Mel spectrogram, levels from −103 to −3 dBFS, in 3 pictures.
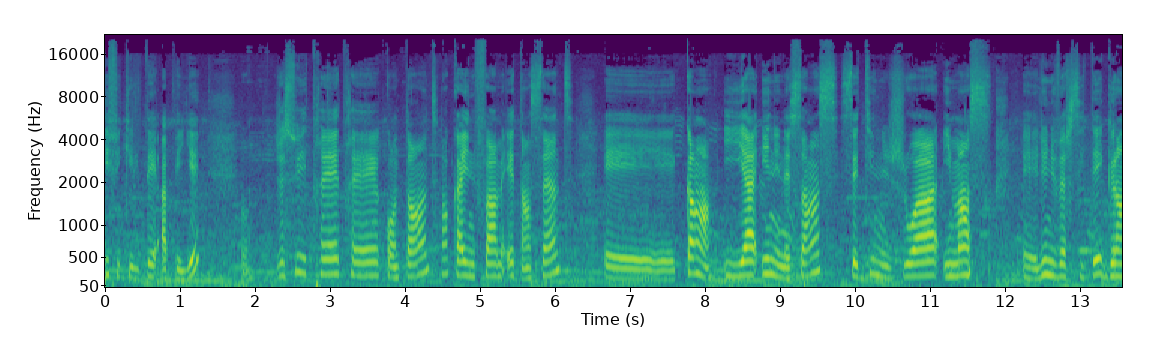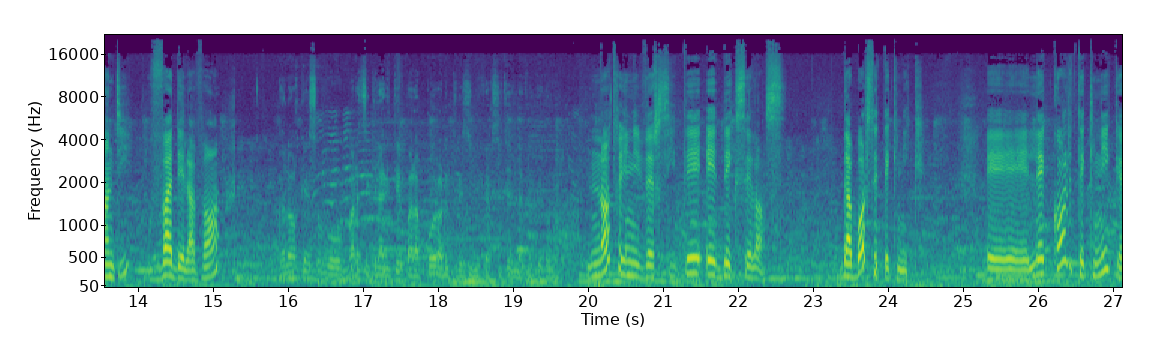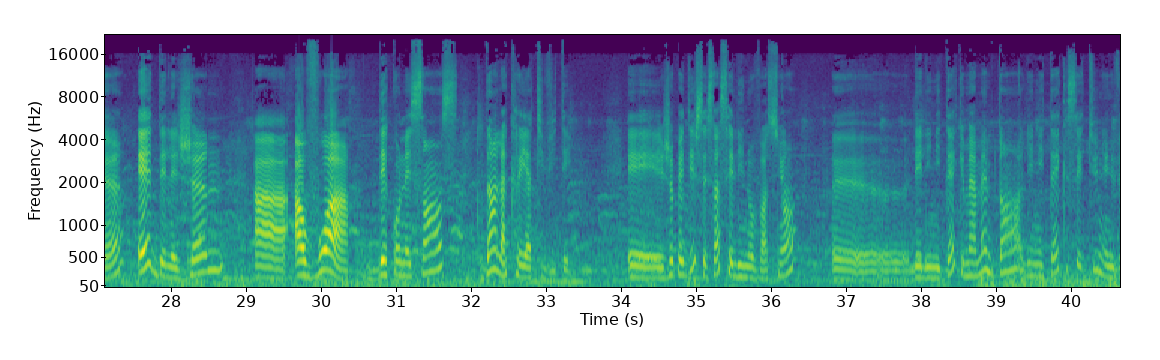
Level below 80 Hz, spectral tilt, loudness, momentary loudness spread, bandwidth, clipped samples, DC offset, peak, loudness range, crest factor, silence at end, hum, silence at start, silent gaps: -42 dBFS; -4.5 dB/octave; -20 LUFS; 19 LU; over 20 kHz; under 0.1%; under 0.1%; 0 dBFS; 10 LU; 20 dB; 0 s; none; 0 s; none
